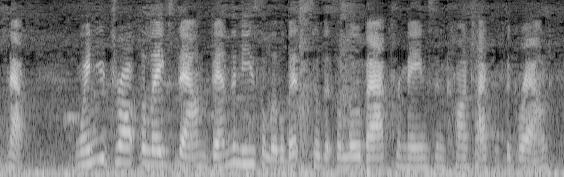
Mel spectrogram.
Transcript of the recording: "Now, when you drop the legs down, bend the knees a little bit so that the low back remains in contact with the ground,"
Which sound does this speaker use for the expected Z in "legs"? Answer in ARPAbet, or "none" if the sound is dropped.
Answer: Z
